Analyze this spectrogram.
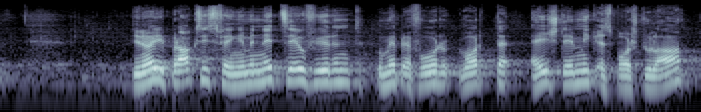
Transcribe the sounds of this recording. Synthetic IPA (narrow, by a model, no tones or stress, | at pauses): d̥inœʏipɾɑksisfɪŋəmɪːnɪt̚t͡sɪlfyːɾəndumɪːɾbefoːɾʋɔɾtəɛɪʃtɪmːɪɡəspɔʃtulɑːt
